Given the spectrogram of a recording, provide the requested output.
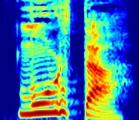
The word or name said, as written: मूढ़ता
